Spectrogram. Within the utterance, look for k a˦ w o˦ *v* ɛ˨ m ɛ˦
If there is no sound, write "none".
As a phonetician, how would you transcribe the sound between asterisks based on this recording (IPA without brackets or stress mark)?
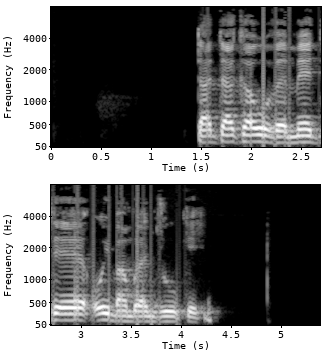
v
